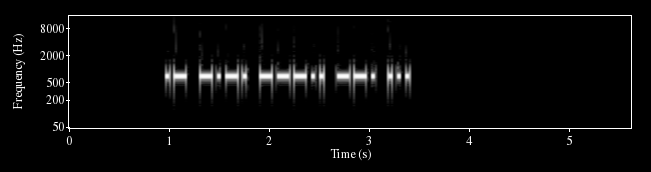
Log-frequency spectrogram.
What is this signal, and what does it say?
Morse code, heard as a keyed tone, about 28 wpm, 700 Hz. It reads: AC8GS
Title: USA Call Signs - 5 Characters - Repeated 2x - 28wpm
